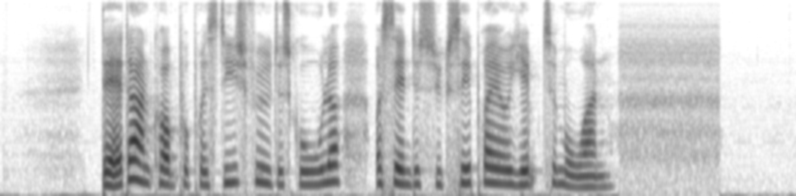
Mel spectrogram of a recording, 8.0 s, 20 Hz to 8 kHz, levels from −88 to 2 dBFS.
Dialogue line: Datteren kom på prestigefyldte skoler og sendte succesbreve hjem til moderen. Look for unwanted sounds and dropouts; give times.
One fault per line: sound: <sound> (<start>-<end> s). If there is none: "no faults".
no faults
